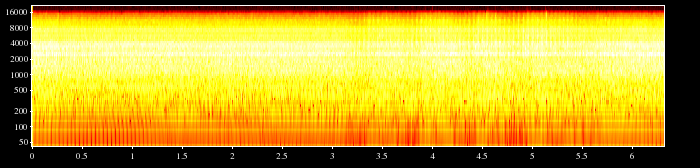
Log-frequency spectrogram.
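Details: Craftsman mower engine run on the bench after an oil change, pre-filter shot: rough, buzzy run at steady speed with a faint light knock; worn engine knock.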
